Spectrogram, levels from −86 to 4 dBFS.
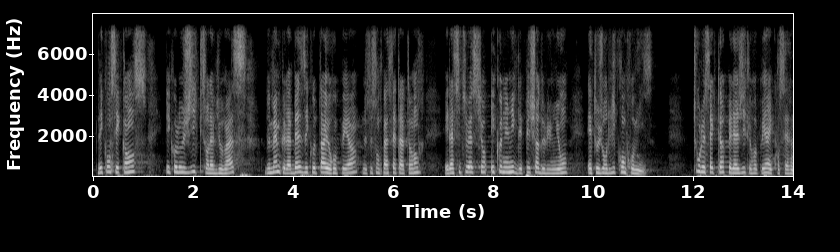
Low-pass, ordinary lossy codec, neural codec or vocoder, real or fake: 7.2 kHz; none; codec, 16 kHz, 4 kbps, X-Codec, HuBERT features, trained on general audio; fake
